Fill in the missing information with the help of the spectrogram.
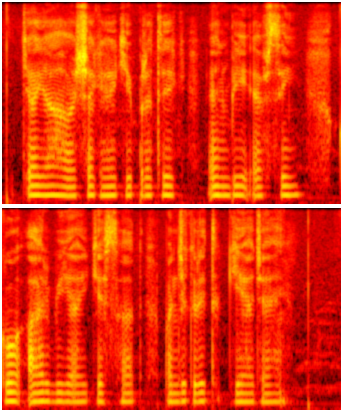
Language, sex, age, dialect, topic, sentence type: Hindi, male, 18-24, Hindustani Malvi Khadi Boli, banking, question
